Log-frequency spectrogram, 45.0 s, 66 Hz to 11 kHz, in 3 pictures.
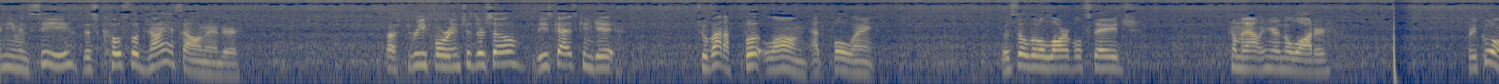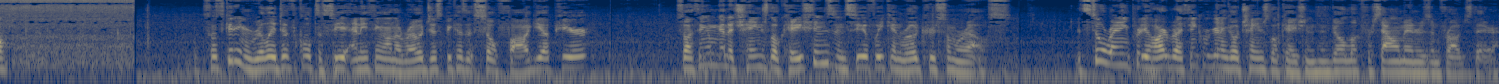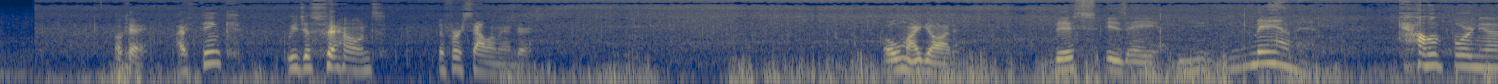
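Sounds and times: heavy rain hissing: 0:00.0 - 0:16.4, 0:30.3 - 0:44.9
low rumbling on microphone: 0:30.4 - 0:33.2, 0:34.9 - 0:44.0.

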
